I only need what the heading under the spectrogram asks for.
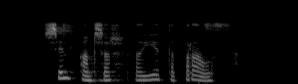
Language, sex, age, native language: Icelandic, female, 30-39, Icelandic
